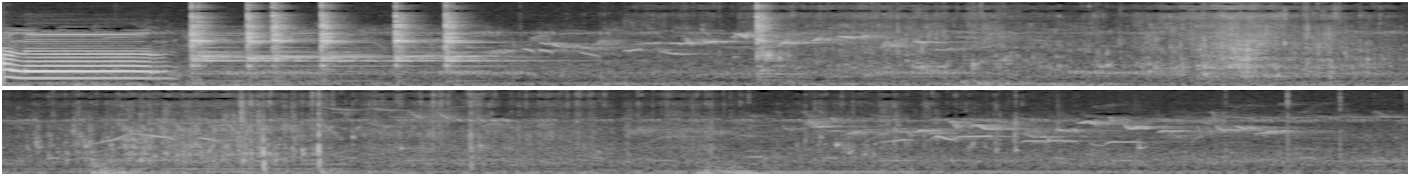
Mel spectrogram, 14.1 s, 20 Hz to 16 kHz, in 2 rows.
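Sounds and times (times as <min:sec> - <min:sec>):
water trickling and pouring: 0:02.3 - 0:12.8.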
